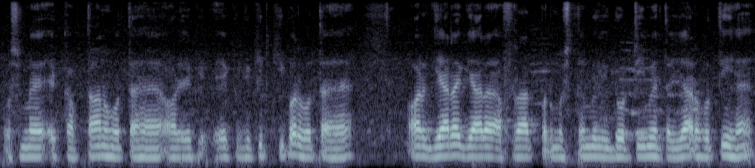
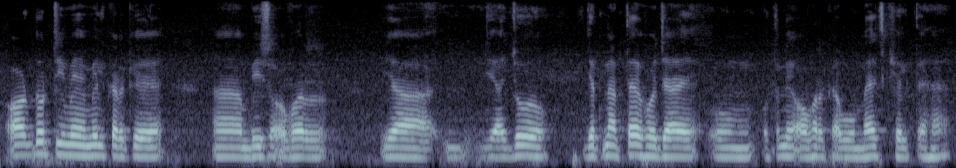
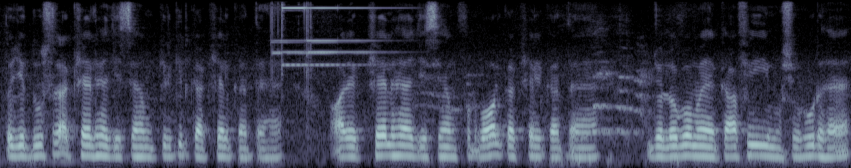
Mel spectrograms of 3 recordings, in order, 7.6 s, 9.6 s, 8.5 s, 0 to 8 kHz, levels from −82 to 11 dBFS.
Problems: constant background noise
